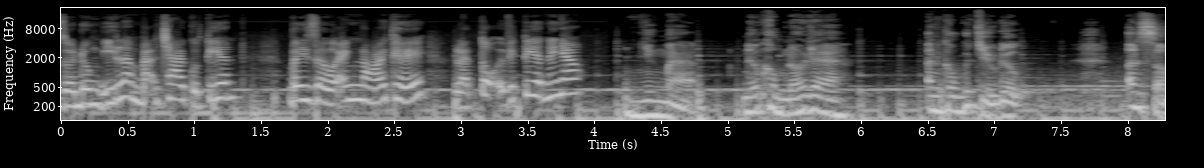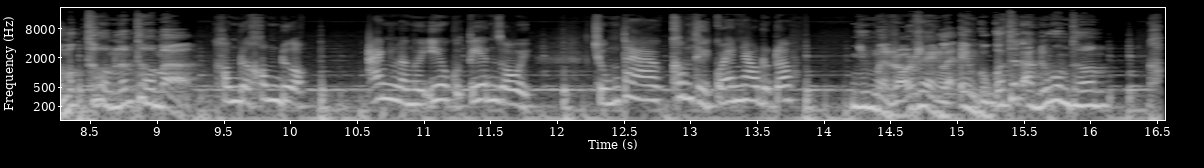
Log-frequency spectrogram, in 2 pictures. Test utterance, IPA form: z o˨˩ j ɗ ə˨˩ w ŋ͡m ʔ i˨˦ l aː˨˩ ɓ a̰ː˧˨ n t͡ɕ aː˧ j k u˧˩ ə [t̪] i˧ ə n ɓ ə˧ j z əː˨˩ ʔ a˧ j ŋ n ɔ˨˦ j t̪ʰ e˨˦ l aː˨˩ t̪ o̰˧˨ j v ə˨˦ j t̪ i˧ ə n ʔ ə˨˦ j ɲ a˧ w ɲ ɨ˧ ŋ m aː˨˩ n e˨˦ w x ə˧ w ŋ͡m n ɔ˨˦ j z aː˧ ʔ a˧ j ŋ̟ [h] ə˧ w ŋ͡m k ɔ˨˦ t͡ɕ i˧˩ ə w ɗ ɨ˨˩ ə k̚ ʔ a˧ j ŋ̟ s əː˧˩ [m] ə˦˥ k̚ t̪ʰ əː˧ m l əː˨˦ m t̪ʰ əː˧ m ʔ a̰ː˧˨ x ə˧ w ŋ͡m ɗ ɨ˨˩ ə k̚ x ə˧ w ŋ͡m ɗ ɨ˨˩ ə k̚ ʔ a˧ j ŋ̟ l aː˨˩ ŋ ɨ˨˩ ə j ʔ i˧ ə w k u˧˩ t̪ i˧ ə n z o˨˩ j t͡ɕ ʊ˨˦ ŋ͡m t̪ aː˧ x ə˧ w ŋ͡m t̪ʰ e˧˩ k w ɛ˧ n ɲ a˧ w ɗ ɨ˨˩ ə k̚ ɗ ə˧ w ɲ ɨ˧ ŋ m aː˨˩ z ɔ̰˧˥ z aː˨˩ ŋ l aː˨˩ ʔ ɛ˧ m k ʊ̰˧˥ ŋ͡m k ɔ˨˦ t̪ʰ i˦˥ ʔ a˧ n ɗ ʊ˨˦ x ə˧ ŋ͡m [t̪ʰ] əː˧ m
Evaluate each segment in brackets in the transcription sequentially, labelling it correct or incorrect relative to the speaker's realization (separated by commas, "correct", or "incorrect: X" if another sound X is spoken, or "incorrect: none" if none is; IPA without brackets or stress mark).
correct, incorrect: x, correct, correct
